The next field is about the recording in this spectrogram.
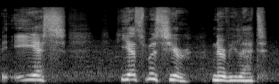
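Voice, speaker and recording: A woman's voice: mid-range voice, fairly even intonation, takes it slowly, slight background noise, lightly acted. A woman playing a timid underling in a video game, nervous, hesitant and stammering. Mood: nervous, defensive.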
